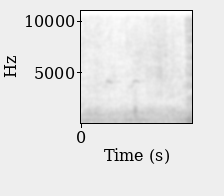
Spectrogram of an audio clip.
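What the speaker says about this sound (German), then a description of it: "Drei Bienen tummeln sich drin." Bees buzz steadily inside a large pumpkin blossom in a garden, a continuous faint insect hum that lasts the whole moment with no voices.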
